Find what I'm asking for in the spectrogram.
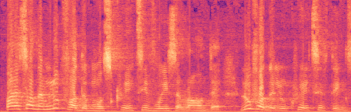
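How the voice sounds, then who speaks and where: A Nigerian accent amid noticeable background noise. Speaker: lawyer and brand strategist. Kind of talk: interview.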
